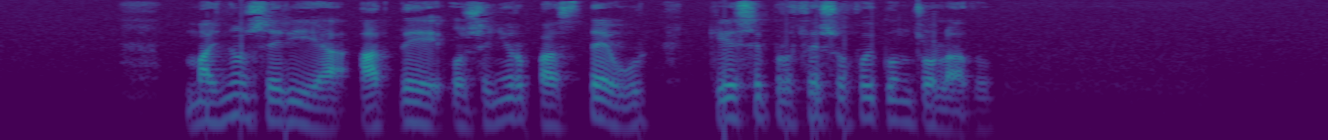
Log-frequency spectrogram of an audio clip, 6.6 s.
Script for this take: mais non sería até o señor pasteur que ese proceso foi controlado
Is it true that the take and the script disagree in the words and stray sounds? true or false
false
